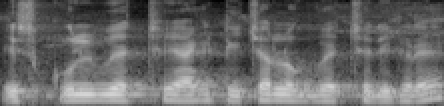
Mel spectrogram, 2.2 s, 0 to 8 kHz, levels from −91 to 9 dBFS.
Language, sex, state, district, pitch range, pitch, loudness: Hindi, male, Maharashtra, Gondia, 110-120 Hz, 115 Hz, -17 LUFS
